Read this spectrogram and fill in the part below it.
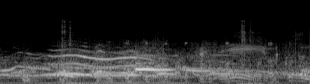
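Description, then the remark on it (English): Several dogs howl together outdoors in the snow as they are about to be fed, long, wavering, overlapping tones that rise and fall, a loud chorus that fades slightly and swells again near the end. “Singing for their supper.”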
